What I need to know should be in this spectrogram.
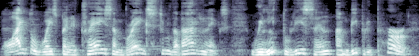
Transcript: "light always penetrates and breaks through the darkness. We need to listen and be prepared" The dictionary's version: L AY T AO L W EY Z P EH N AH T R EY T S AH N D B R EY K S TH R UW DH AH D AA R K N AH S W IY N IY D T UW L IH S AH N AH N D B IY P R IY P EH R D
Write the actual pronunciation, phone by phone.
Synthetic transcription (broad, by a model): L AY T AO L W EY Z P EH N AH T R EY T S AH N B R EY K S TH R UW DH AH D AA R N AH S W IY N IY D T UW L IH S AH N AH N B IY P R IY P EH R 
